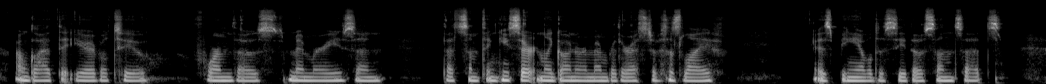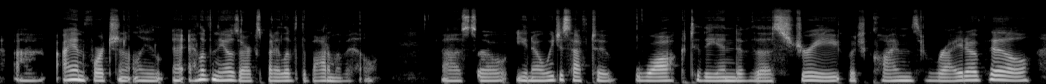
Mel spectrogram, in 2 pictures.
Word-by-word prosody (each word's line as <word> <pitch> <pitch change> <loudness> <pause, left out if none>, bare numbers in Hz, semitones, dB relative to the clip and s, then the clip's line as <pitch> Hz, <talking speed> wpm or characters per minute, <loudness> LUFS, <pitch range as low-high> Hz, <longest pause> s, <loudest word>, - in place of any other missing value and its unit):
I'm 200 -6 +1
glad 175 -1 -4
that 245 - -7
you're 175 -1 -1
able 175 0 -5
to 175 -1 -4 0.4
form 175 -3 -2
those 170 +6 -4
memories, 175 -2 0
and 170 0 -3 0.6
that's 180 -4 -3
something 175 -1 0
he's 195 -2 +3
certainly 180 -1 +2
gonna 175 0 -1
remember 170 0 -2
the 175 - -5
rest 170 +3 -4
of 175 -3 -5
his 195 -4 0
life, 170 +1 -3 0.9
is 165 - +4
being 170 -1 -1
able 165 0 -2
to 170 - -6
see 170 0 +1
those 165 0 +2
sunsets. 175 - +1 0.6
Uh, 175 -5 -3 0.3
I 205 +2 +5
unfortunately 180 -4 +3
l 165 - -2 0.3
I 185 - -3
live 220 +1 +5
in 220 - +8
the 190 - +3
Ozarks, 180 -4 +1
but 170 - -2
I - - +1
live 170 0 +1
at - - -17
the 160 - -7
bottom 165 0 -2
of 155 +1 -8
a - - -12
hill. 85 - -13 0.6
Uh, 165 0 -2
so, 170 +2 +1
you 180 - 0
know, 175 0 +2
we 185 +2 +3
just 205 0 +3
have 180 -1 0
to 175 +1 -3 0.2
walk 175 0 +2
to 205 - -3
the 170 -1 +1
end 170 0 +2
of 165 0 -2
the 165 -1 -1
street, 175 +3 +2
which - - -6
climbs 175 0 -2
right 175 +1 0
uphill, 195 -2 +4
175 Hz, 185 wpm, -22 LUFS, 170-185 Hz, 0.9 s, in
